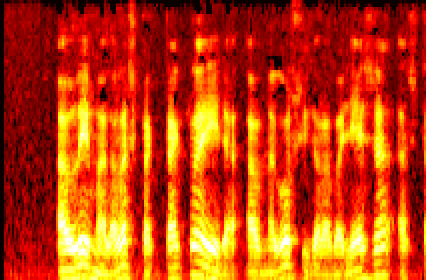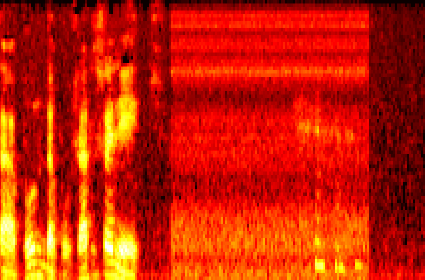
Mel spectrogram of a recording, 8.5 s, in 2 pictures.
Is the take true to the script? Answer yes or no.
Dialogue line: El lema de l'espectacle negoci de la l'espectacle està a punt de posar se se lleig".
no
